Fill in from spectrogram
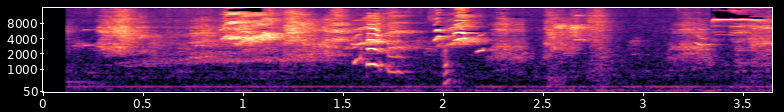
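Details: A pair of lutino galahs indoors gives harsh, scratchy screeches and a few quick down-slurred squeaks in irregular bursts over a steady low electrical hum, recorded 4 February 2018.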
